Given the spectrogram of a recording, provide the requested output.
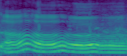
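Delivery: loud, vacant drawn-out "oh"; oblivious boy, imitated; spaced-out boy. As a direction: play the dazed son. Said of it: "boys get a little spaced out".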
